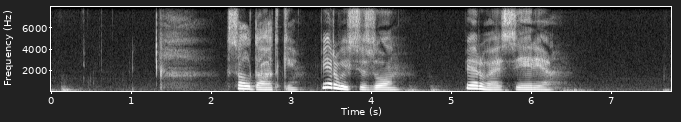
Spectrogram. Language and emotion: Russian, sad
